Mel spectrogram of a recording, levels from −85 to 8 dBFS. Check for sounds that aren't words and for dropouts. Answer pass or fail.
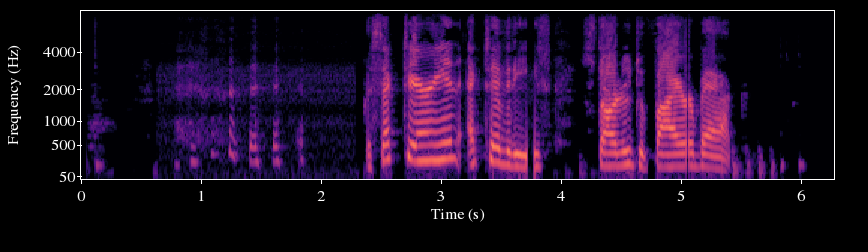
fail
